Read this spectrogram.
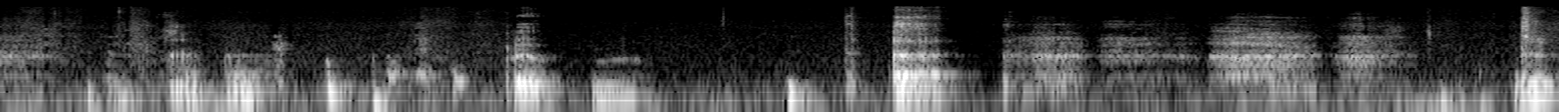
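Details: Burping: a series of deep, gurgling belches from the throat, several in a row over a few seconds, with brief pauses between them.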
